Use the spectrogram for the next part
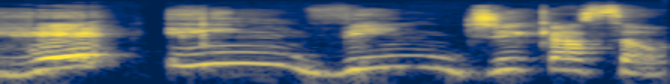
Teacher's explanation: A gente nasaliza esse N na pronúncia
